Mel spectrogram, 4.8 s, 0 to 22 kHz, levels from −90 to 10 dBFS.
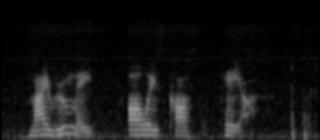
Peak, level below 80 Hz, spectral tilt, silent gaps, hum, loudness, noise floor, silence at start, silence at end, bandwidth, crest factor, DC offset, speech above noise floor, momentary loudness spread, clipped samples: -16 dBFS; -70 dBFS; -7.5 dB/octave; none; none; -35 LUFS; -63 dBFS; 0.4 s; 0.15 s; 14 kHz; 20 dB; under 0.1%; 28 dB; 23 LU; under 0.1%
